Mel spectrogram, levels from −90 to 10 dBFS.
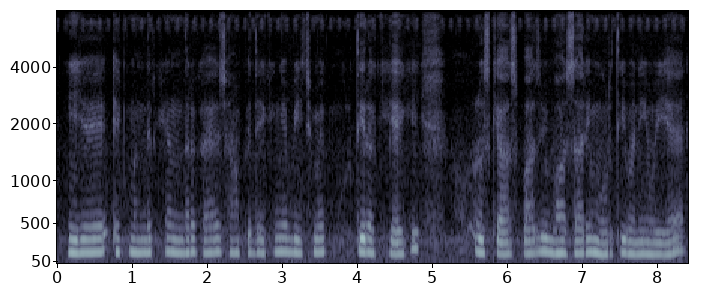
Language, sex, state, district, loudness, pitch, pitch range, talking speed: Hindi, male, Bihar, Saharsa, -33 LUFS, 150 Hz, 145-155 Hz, 190 wpm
